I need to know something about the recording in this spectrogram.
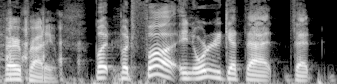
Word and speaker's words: pho: And pho, for all of you that are out there that aren't quite sure, that's where you see P-H-O is pronounced pho.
